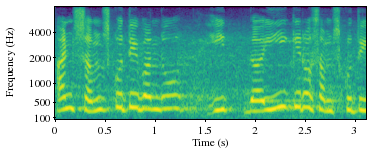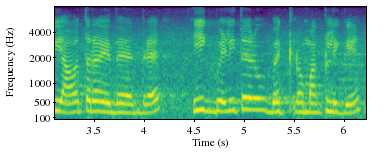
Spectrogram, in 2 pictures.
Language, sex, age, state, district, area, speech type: Kannada, female, 18-30, Karnataka, Bellary, urban, spontaneous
